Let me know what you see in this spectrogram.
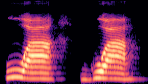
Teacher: O U a gente fala mais fraquinho, o A mais forte. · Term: ditongo crescente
